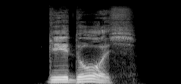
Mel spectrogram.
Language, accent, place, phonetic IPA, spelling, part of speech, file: German, Germany, Berlin, [ˌɡeː ˈdʊʁç], geh durch, verb, De-geh durch.ogg
- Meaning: singular imperative of durchgehen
